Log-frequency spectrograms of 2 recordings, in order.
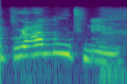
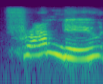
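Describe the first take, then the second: First: "brand new" said slowly with a clear B and D; high, slow, distinct "brand new"; careful correction. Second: "Fran new?" with an F, pitched high; echoed mispronunciation. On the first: Shown as a demonstration. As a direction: correct them, spelling out the sounds of "brand". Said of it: "No, brand new". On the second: Retold or imitated. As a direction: repeat "Fran new" back, higher and louder, as a question. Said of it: "did you say Fran new".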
